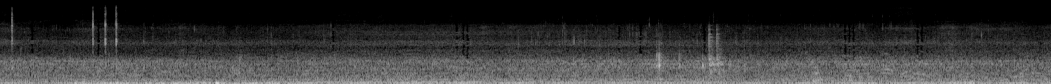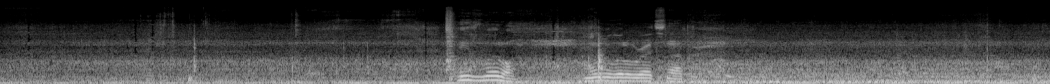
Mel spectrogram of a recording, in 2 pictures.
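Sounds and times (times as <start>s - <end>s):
wind on microphone: 0.0s - 6.4s
boat engine drone: 0.0s - 21.0s.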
